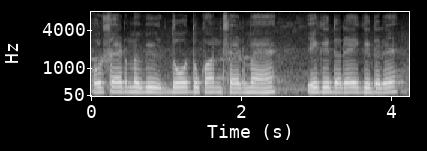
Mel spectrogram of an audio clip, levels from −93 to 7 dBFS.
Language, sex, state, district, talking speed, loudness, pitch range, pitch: Hindi, male, Uttar Pradesh, Shamli, 210 wpm, -12 LUFS, 160-165 Hz, 165 Hz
